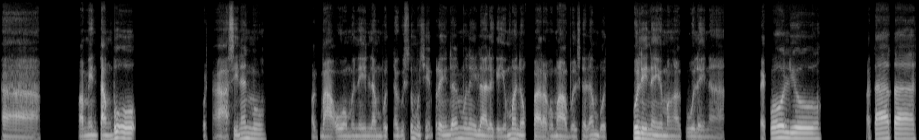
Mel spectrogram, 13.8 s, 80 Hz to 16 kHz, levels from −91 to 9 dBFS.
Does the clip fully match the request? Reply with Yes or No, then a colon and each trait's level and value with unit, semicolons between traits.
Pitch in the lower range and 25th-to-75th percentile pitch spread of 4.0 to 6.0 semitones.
Yes: low, 105 Hz; average, 5.2 semitones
